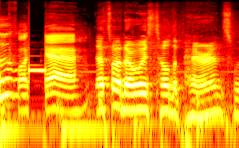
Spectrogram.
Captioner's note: beep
